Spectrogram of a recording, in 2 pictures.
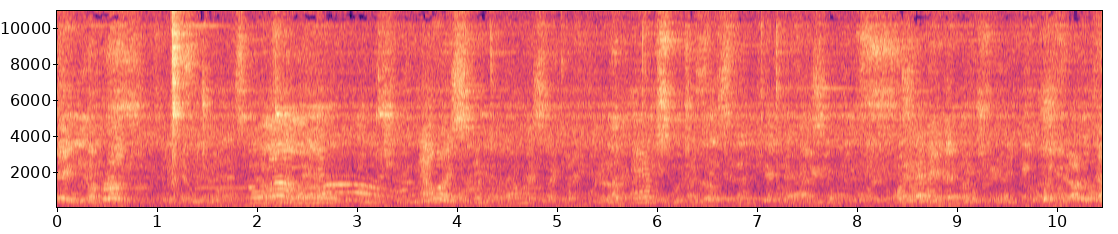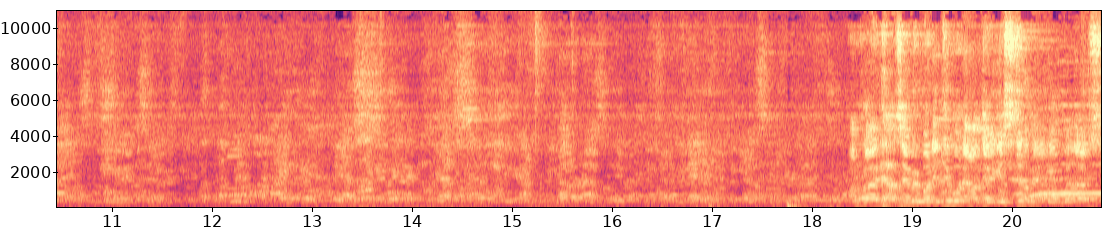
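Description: A rock band plays loudly in a small room.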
